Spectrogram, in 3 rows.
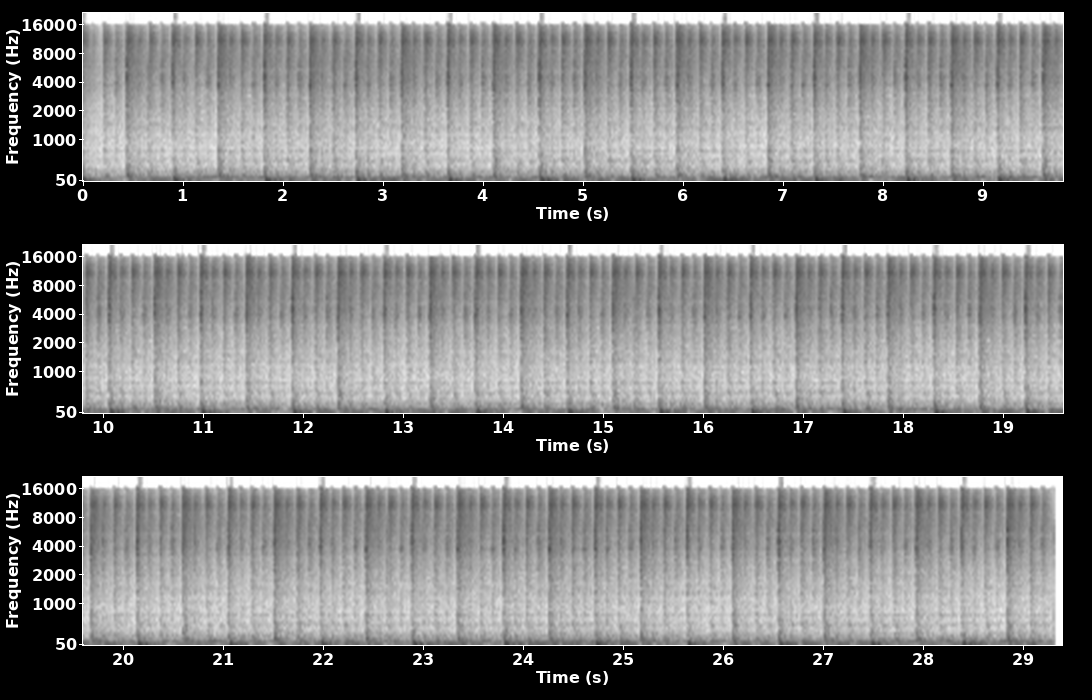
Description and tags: DrivingRockBeat 131BPM
A driving rock beat in the style of modern day rock such as Muse or Nickel Back.
131, BPM, Back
